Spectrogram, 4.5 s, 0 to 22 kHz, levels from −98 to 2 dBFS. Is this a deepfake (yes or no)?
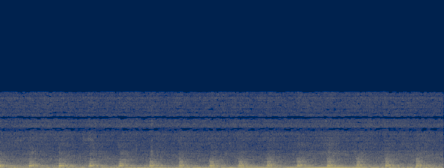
yes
